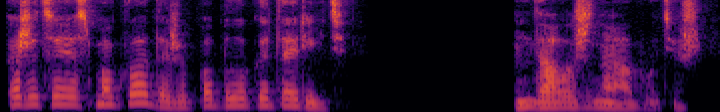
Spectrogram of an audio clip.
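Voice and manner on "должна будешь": casual offhand. A narrator's reading. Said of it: "бросила небрежно верёвка".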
